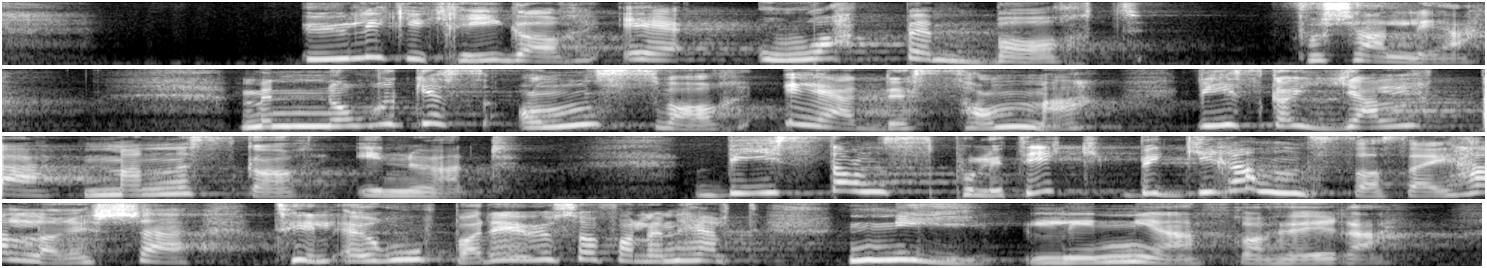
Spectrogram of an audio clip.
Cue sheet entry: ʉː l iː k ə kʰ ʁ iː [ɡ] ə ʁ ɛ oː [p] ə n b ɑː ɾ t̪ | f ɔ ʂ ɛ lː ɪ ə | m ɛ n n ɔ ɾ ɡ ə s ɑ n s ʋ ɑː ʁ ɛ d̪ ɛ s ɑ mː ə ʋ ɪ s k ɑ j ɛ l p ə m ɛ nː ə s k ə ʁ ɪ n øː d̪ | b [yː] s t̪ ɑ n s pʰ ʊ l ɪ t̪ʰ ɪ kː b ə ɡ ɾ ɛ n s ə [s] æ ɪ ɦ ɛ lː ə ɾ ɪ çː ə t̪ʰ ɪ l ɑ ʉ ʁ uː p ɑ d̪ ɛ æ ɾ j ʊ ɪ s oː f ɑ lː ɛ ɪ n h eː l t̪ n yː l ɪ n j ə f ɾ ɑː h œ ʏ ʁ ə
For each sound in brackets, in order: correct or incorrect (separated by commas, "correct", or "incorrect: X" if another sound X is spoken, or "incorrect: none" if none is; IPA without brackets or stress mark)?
correct, correct, incorrect: iː, correct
